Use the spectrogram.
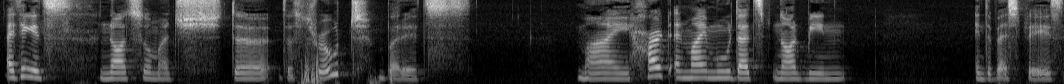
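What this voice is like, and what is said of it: Hoarse, scratchy voice. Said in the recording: “excuse me if my voice today is a little bit hoarse ... it's been a little bit scratchy ... this rusty kind of”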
